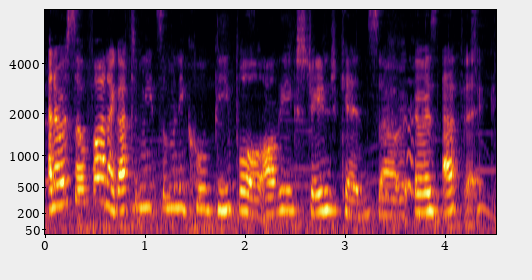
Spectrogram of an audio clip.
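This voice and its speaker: A young woman from Canada chatting excitedly in a casual vlog, full of "like" and quick asides. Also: on the high side, music in the background. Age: young adult. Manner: bubbly, fillers with like. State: stuffed up from a cold. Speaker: vlogger.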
